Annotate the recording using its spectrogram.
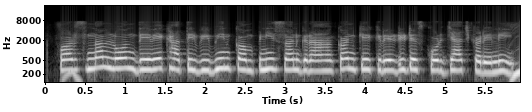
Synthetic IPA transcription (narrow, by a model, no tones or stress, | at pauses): pəɾsnəlːond̪eʋekʰat̪iɾbibʱinːkəmpnisənɡɾaɦkənkekɾeɖiʈeskoɾd͡ʒat͡ʃkəɾeli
